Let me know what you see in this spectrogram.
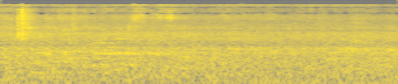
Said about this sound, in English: All right, guys, so this is a train station in here, okay? This is a train station, right?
